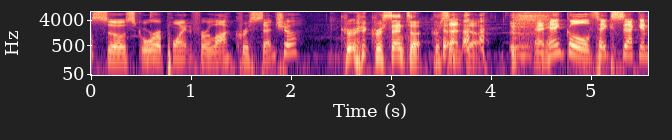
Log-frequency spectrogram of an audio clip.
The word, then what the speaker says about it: La Crescenta: La Crescenta.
